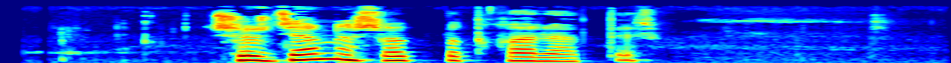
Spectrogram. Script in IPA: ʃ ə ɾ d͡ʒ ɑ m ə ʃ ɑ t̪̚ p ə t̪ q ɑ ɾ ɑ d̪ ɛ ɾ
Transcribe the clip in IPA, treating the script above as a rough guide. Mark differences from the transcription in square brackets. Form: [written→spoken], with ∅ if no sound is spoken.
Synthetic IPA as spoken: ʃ ə ɾ d͡ʒ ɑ [m→n] ə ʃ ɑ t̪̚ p ə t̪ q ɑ ɾ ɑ [d̪→t̪] ɛ ɾ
